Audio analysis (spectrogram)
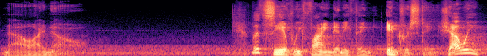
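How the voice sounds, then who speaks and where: A man's voice: deep voice, wildly swooping pitch, unhurried, vocal fry, a little hiss or hum, full character voice. An actor playing a scholarly, curious, dry-witted older man in a video game, musing in a bookish way. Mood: dryly curious. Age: middle-aged. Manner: bookish, musing, exclaiming over finds. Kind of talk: video game dialogue acting.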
